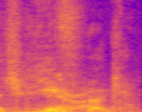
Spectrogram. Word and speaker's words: gyro: I my favorite way to have lamb is in a gyro. Am I saying that right? – Oh, yeah, yeah. – Gyro, if you're American. – Gyro, yeah, but it's gyro.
